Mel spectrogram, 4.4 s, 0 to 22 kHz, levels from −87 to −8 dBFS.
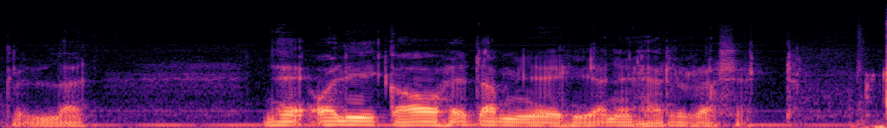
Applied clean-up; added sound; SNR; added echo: none; Slam / Engine; 14 dB; none.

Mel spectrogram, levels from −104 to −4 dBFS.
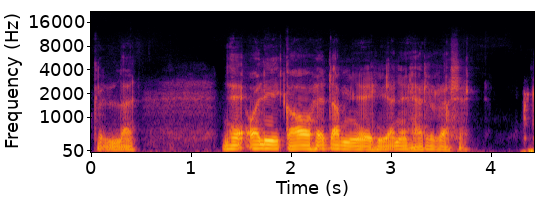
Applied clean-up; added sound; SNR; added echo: neural mask model Resemble Enhance denoiser.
